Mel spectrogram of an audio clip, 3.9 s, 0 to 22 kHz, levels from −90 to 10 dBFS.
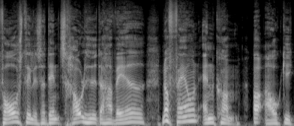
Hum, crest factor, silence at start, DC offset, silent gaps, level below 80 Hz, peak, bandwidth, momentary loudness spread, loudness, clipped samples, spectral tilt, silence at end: none; 18 dB; 0 s; under 0.1%; none; -38 dBFS; 0 dBFS; over 20 kHz; 4 LU; -18 LUFS; under 0.1%; -6 dB/octave; 0 s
